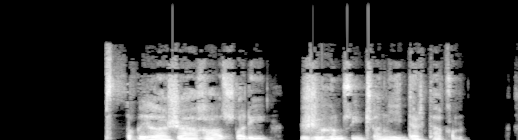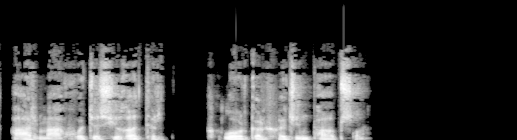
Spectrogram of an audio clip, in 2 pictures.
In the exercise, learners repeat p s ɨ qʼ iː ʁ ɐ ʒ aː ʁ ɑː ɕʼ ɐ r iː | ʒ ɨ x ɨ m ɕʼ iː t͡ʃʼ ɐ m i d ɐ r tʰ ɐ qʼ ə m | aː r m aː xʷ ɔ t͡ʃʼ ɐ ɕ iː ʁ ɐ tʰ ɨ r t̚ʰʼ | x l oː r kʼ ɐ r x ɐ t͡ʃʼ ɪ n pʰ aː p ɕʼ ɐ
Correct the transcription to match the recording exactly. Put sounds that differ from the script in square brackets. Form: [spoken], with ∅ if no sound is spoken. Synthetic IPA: p s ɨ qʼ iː ʁ ɐ ʒ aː ʁ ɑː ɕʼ ɐ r iː | ʒ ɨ [ɣ] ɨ m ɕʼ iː t͡ʃʼ ɐ [n] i d ɐ r tʰ ɐ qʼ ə m | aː r m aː xʷ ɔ t͡ʃʼ ɐ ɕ iː ʁ ɐ tʰ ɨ r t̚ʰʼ | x l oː r kʼ ɐ r x ɐ t͡ʃʼ ɪ n pʰ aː p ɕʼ ɐ

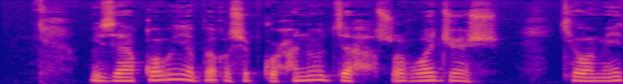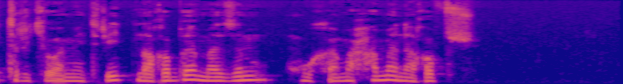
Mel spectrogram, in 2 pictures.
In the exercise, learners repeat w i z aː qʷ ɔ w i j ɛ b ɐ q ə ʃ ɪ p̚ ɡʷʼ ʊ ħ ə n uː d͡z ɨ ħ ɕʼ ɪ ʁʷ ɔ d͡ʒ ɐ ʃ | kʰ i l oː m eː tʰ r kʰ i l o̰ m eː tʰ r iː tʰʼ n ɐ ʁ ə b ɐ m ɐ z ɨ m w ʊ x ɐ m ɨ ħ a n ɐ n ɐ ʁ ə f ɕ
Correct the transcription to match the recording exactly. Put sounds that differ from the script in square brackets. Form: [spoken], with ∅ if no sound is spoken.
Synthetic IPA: w i z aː qʷ ɔ w i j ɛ b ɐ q ə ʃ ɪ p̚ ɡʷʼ ʊ ħ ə n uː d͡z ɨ ħ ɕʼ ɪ ʁʷ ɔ d͡ʒ ɐ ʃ | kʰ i l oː m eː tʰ r kʰ i l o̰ m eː tʰ r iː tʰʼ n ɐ ʁ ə b ɐ m ɐ z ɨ m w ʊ x ɐ m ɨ ħ a [m] ɐ n ɐ ʁ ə f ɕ

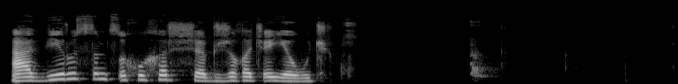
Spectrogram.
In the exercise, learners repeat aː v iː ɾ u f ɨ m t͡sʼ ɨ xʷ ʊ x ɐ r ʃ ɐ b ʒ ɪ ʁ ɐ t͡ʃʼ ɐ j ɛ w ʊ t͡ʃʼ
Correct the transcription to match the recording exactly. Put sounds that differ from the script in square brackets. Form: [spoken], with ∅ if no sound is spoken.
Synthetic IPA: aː v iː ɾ u [s] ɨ m t͡sʼ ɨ xʷ ʊ x ɐ r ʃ ɐ b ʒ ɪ ʁ ɐ t͡ʃʼ ɐ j ɛ w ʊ t͡ʃʼ

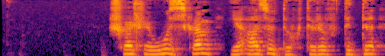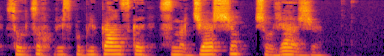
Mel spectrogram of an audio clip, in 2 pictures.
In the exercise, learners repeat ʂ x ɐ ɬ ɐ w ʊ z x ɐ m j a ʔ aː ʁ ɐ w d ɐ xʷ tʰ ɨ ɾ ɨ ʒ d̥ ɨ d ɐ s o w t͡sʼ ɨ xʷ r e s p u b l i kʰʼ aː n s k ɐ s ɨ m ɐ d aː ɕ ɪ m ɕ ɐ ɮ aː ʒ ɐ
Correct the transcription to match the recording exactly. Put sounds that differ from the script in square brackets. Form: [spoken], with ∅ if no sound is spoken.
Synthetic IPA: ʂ x ɐ ɬ ɐ w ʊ z x ɐ m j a ʔ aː [z] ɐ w d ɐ xʷ tʰ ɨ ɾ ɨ [v] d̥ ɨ d ɐ s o w t͡sʼ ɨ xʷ r e s p u b l i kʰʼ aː n s k ɐ s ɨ m ɐ [d͡ʒ] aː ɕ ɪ m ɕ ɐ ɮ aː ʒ ɐ

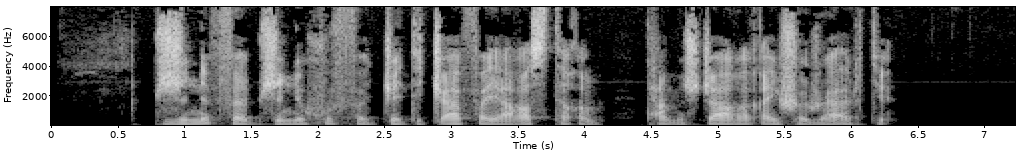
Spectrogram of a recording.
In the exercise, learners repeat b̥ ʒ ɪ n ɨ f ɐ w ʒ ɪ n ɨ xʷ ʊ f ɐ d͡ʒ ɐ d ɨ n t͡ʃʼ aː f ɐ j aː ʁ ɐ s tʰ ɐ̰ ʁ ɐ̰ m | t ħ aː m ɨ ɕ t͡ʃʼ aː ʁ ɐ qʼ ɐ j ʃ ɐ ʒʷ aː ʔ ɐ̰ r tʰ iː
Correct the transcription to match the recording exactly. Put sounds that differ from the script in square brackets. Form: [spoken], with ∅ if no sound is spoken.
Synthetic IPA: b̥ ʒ ɪ n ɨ f ɐ [b] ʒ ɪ n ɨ xʷ ʊ f ɐ d͡ʒ ɐ d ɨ [∅] t͡ʃʼ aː f ɐ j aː ʁ ɐ s tʰ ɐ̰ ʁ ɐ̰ m | t ħ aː m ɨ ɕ t͡ʃʼ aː ʁ ɐ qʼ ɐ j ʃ ɐ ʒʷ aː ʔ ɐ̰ r tʰ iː

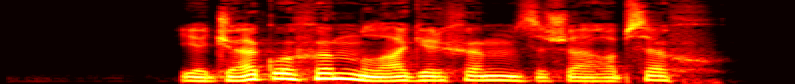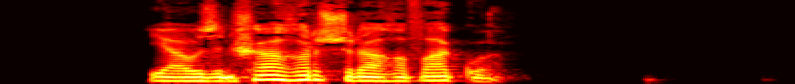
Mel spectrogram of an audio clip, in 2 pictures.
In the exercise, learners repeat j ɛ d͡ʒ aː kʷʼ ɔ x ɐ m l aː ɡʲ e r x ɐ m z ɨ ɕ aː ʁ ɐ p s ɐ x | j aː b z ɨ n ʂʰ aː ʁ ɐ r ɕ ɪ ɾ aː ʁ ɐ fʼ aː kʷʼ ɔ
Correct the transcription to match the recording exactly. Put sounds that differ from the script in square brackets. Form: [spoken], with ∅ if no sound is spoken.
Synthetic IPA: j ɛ d͡ʒ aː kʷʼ ɔ x ɐ m l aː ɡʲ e r x ɐ m z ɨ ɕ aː ʁ ɐ p s ɐ x | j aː [w] z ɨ n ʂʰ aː ʁ ɐ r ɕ ɪ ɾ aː ʁ ɐ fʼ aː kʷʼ ɔ

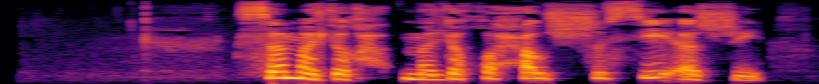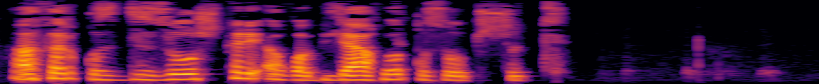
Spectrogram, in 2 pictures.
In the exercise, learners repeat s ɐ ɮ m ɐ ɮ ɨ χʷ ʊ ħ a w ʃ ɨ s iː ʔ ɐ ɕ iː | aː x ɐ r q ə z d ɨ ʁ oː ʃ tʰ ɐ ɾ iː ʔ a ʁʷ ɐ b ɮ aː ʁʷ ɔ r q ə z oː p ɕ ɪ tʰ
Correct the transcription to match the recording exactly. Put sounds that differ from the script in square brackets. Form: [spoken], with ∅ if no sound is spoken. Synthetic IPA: s ɐ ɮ m ɐ ɮ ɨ χʷ ʊ ħ a w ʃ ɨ s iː ʔ ɐ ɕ iː | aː x ɐ r q ə z d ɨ [z] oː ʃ tʰ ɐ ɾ iː ʔ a ʁʷ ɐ b ɮ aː ʁʷ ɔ r q ə z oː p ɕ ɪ tʰ

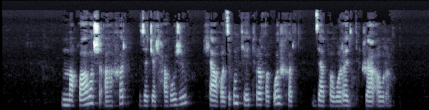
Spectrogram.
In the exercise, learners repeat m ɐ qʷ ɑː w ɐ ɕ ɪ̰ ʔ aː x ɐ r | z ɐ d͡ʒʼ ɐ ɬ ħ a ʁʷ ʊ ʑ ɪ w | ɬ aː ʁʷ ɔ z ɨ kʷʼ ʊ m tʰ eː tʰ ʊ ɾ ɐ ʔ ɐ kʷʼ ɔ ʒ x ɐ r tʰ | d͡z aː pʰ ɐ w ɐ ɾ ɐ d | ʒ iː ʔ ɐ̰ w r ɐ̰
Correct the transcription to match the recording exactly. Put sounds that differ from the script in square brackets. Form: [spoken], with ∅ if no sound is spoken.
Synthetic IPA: m ɐ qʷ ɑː w ɐ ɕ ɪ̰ ʔ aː x ɐ r | z ɐ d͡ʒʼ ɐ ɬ ħ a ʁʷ ʊ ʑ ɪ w | ɬ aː ʁʷ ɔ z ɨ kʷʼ ʊ m tʰ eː tʰ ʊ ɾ ɐ [q] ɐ kʷʼ ɔ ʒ x ɐ r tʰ | d͡z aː pʰ ɐ w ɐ ɾ ɐ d | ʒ [aː] ʔ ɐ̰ w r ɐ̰

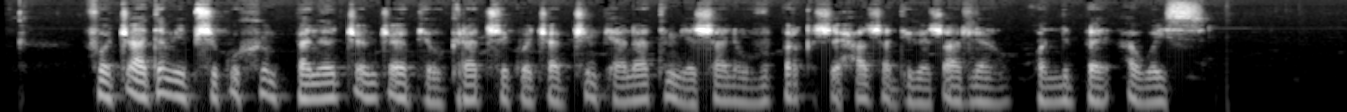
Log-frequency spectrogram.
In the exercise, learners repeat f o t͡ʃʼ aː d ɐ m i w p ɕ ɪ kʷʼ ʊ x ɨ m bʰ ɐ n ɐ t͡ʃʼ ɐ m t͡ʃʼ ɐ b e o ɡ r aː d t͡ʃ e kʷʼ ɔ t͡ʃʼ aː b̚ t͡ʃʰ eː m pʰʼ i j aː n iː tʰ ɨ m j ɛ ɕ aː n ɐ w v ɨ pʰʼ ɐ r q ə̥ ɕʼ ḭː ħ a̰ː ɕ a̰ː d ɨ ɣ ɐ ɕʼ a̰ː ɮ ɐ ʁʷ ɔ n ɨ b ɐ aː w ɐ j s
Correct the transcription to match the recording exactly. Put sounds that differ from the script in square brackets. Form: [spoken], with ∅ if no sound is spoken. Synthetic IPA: f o t͡ʃʼ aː d ɐ m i [∅] p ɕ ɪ kʷʼ ʊ x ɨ m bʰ ɐ n ɐ t͡ʃʼ ɐ m t͡ʃʼ ɐ b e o ɡ r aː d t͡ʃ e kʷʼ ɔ t͡ʃʼ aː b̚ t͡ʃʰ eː m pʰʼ i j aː n [aː] tʰ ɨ m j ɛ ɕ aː n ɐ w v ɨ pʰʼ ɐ r q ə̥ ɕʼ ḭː ħ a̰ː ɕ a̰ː d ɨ ɣ ɐ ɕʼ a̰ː ɮ ɐ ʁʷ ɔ n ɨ b ɐ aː w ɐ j s

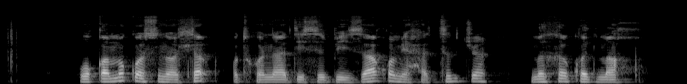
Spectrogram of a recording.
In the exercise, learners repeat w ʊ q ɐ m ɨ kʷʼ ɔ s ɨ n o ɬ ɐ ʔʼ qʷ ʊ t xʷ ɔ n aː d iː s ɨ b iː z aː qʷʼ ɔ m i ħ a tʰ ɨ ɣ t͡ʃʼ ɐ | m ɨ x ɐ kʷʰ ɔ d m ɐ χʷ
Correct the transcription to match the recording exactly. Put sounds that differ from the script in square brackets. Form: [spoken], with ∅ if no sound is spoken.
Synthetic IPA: w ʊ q ɐ m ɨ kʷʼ ɔ s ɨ n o ɬ ɐ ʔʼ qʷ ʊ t xʷ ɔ n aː d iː s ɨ b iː z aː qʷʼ ɔ m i ħ a tʰ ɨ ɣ t͡ʃʼ ɐ | m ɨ x ɐ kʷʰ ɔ d m ɐ χʷ

